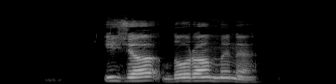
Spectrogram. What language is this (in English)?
Kurdish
